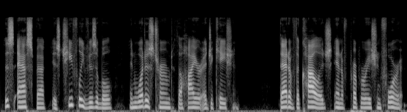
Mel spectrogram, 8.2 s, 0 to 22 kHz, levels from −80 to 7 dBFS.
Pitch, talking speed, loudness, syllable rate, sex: 165 Hz, 145 wpm, -20 LUFS, 5.2 syllables/s, female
